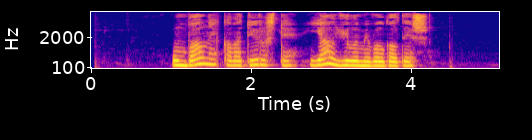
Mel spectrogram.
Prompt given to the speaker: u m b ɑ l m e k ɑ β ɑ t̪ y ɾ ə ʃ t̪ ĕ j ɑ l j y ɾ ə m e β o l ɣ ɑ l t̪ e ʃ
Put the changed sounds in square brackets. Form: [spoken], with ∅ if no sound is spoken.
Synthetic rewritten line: u m b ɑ l [n] e k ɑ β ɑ t̪ y ɾ ə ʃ t̪ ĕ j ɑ l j y [l] ə m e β o l ɣ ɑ l t̪ e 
